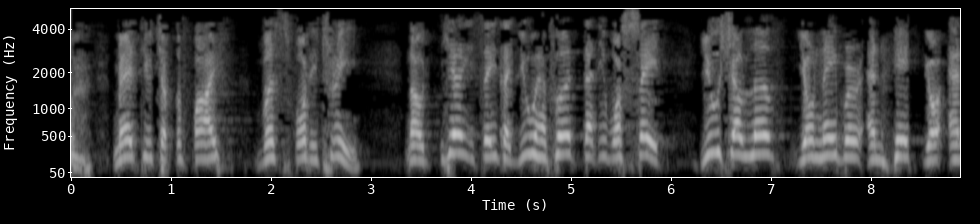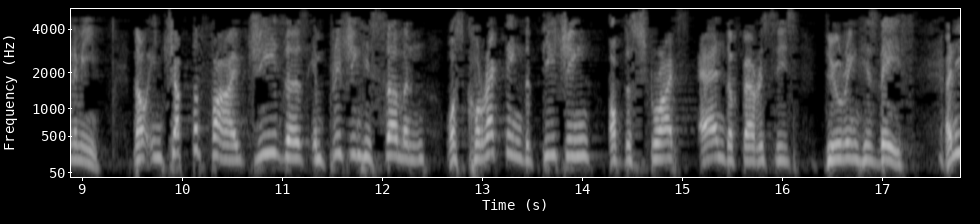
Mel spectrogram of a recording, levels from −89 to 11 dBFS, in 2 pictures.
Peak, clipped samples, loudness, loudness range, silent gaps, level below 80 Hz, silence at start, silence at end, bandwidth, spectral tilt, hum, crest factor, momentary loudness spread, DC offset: -8 dBFS; under 0.1%; -26 LUFS; 3 LU; none; -64 dBFS; 0 s; 0 s; 5.4 kHz; -7 dB/octave; none; 18 dB; 9 LU; under 0.1%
